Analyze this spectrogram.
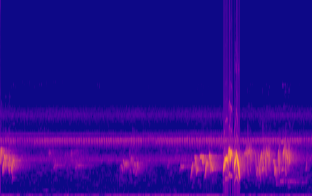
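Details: Sooty-headed bulbul calling loudly as a rival arrives: scattered soft chirps, then a lively burst of bubbly warbling with two loud, rounded whistled notes, trailing off into chatter.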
